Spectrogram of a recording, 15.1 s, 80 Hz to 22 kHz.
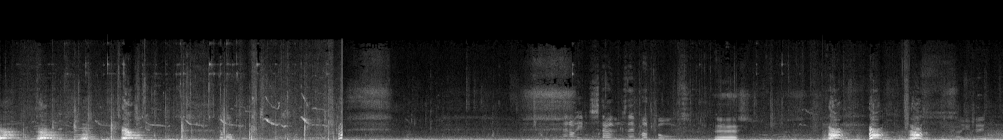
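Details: Pack of 24 Basset Hounds on a five-mile walk along Burnham and Berrow beach, Somerset, February 2014: clustered barks at the start and again near the end, with human voices and chatter between them.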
